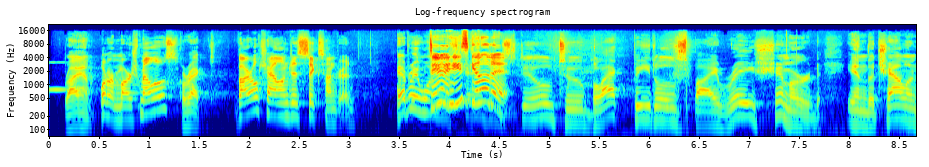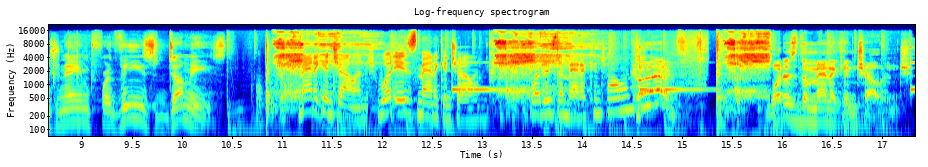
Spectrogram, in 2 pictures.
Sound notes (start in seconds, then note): 10.9 buzzer rings; 12.6 bell rings; 15.2 buzzer rings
